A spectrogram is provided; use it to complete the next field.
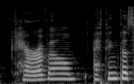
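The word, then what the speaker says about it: Caraval: read this book called caravel i think that's how you pronounce it the book is called caravel or carnival it looks like carnival but it's called caravel it's c-a-r-a-v-a-l caravel i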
